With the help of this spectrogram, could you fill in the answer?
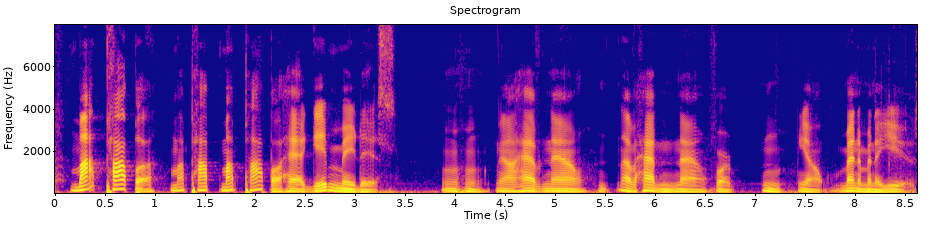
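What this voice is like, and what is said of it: Put-on Southern American man accent. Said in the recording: “Can I do my accent for that? ... a Southern man ... Hey, Southern man. ... Southern”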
